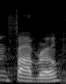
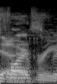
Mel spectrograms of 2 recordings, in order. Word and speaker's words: Favreau: It's Favreau. For sure. That's, you're thinking of Brett Favre.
